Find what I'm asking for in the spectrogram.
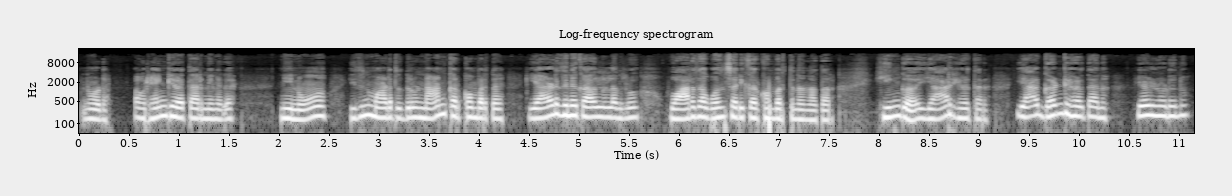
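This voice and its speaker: A man voicing an elderly village father in a cartoon serial, speaking in a slow, emotional, folksy way with a North Karnataka Kannada accent. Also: on the high side, fairly even intonation, dark tone, no echo, clean studio sound, lightly acted. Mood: consoling.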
